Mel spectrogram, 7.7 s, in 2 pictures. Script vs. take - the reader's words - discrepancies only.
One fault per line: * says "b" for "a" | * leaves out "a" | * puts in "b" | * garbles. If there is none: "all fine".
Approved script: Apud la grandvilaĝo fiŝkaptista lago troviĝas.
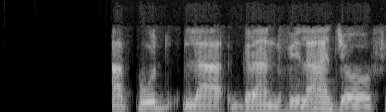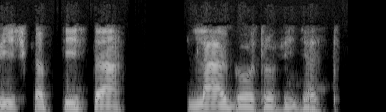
all fine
